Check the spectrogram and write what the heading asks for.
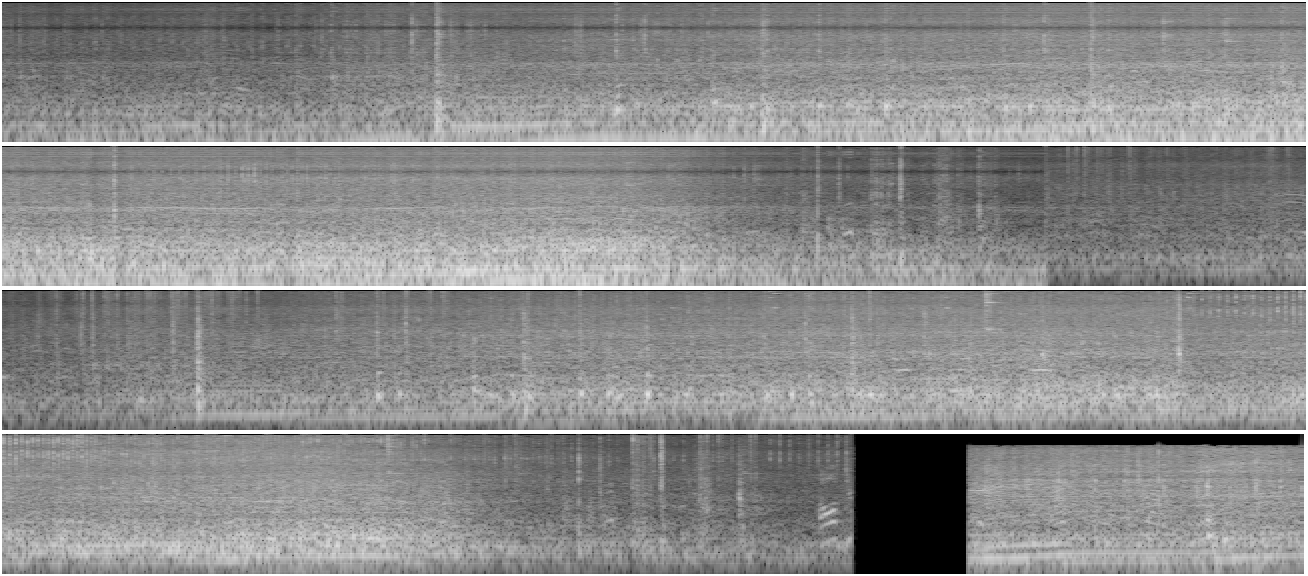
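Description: Jeep engine running and revving under load while off-roading, getting louder over the first twelve seconds. A sudden change about halfway through gives way to a Jeep's engine running as it wades through deep muddy water.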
